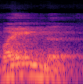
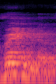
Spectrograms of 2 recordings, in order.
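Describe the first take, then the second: First: The vowel is a long 'eye' sound. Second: The vowel is a short 'ih' sound. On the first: It means to turn or twist. "इसको हम लोग पढ़ते हैं वाइंड" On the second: It means moving air. "इसको हम लोग विंड पढ़ते हैं"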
